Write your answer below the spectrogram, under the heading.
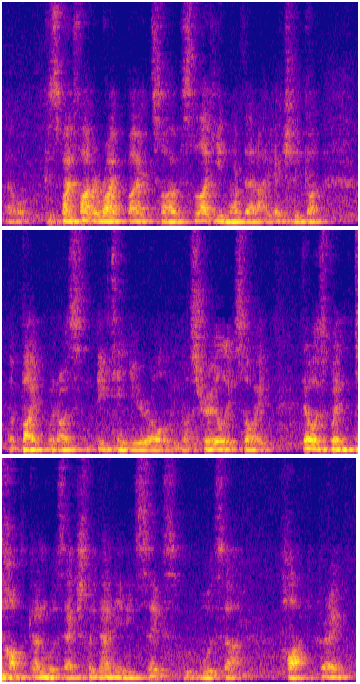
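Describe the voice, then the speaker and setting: A man's voice: low-pitched, little pitch movement, fairly quick, few pauses, a little mellow, slight background noise. A middle-aged man with a Hong Kong accent, giving a chatty public talk and asking the audience questions. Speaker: speaker. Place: large hall. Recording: echoey hall from far off, faint ambience.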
